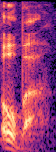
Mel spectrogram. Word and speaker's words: Obba: there is no short it's Oba two syllables OB like Mary Tommy Bobby Sammy you can do it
